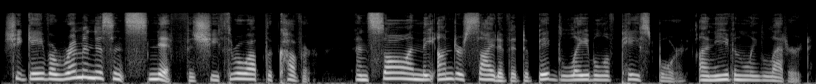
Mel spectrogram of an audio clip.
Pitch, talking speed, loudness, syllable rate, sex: 215 Hz, 190 wpm, -17 LUFS, 5.1 syllables/s, female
